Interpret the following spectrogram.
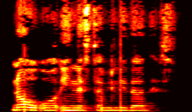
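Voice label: "hubo", Spanish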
